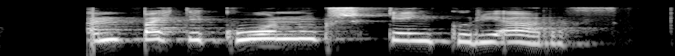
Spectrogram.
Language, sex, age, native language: Icelandic, male, 10, Icelandic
